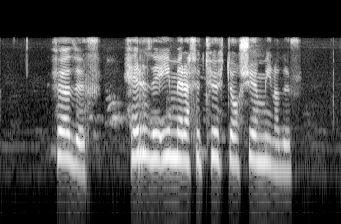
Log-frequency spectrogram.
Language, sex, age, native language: Icelandic, male, 11, Icelandic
